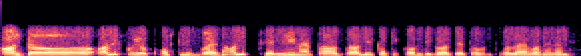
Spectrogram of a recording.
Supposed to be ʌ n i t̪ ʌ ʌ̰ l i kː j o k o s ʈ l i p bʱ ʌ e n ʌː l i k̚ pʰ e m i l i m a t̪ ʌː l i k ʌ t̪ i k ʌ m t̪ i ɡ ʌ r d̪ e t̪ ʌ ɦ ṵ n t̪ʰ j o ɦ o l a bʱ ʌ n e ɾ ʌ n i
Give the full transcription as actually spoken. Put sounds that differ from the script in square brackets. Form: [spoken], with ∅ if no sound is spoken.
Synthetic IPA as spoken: ʌ n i t̪ ʌ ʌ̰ l i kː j o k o s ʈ l i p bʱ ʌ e n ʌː l i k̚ pʰ e m i l i m a t̪ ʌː l i k ʌ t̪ i k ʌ m t̪ i ɡ ʌ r d̪ e t̪ ʌ ɦ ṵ n t̪ʰ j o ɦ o l a bʱ ʌ n e ɾ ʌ n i

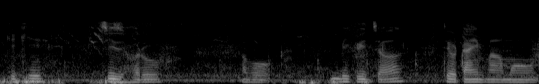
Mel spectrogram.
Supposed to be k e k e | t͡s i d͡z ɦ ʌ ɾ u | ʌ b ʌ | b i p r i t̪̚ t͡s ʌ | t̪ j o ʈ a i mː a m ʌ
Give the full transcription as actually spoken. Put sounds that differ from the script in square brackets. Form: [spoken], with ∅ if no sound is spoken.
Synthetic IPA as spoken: k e k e | t͡s i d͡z ɦ ʌ ɾ u | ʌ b ʌ | b i [k] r i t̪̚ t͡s ʌ | t̪ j o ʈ a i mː a m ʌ

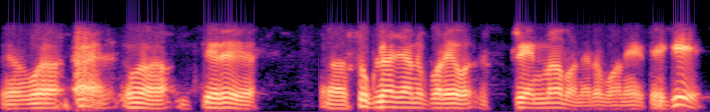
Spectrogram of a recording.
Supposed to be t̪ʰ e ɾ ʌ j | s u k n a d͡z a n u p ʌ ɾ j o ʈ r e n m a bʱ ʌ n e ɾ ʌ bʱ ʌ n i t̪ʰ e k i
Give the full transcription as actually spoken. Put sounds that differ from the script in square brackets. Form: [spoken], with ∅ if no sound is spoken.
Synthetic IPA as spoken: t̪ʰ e ɾ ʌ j | s u k n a d͡z a n u p ʌ ɾ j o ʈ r e n m a bʱ ʌ n e ɾ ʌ bʱ ʌ n [e] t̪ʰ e k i

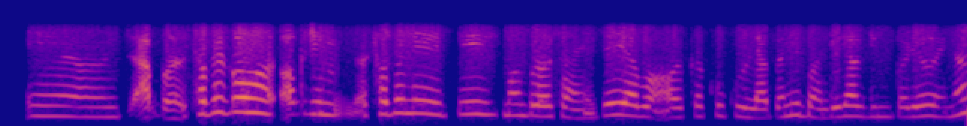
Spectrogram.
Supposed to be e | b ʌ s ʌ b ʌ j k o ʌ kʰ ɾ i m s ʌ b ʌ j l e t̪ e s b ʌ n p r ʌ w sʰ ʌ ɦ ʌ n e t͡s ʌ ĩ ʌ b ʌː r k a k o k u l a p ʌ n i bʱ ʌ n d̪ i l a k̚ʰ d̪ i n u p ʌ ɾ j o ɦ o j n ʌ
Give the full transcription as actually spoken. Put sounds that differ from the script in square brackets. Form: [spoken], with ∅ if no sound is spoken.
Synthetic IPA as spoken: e | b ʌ s ʌ b ʌ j k o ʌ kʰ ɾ i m s ʌ b ʌ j l e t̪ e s [m] ʌ n p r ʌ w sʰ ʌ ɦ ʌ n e t͡s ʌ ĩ ʌ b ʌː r k a k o k u l a p ʌ n i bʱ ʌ n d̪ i [ɾ] a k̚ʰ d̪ i n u p ʌ ɾ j o ɦ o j n ʌ

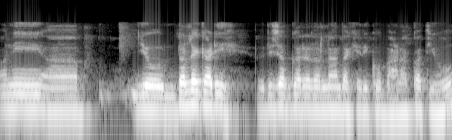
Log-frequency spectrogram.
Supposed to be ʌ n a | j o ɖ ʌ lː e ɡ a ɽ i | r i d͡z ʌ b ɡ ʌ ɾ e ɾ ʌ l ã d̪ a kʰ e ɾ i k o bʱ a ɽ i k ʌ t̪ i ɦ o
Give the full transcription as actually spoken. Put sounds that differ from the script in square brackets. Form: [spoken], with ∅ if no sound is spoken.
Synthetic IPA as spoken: ʌ n [i] | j o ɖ ʌ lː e ɡ a ɽ i | r i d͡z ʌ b ɡ ʌ ɾ e ɾ ʌ l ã d̪ a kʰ e ɾ i k o bʱ a ɽ [a] k ʌ t̪ i ɦ o

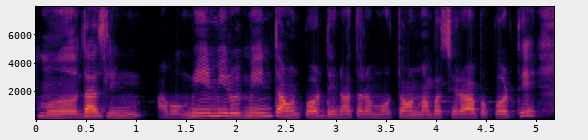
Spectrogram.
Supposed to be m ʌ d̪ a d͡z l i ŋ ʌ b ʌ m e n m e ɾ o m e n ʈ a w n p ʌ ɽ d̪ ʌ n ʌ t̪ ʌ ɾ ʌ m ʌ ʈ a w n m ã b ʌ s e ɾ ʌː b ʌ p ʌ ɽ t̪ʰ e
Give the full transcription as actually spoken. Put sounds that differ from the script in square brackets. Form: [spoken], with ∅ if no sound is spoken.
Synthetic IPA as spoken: m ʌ d̪ a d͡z l i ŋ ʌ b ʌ m e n m e ɾ o m e n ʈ a w n p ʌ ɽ d̪ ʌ n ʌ t̪ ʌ ɾ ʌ m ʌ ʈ a w n m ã b ʌ s e ɾ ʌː b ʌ p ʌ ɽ t̪ʰ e

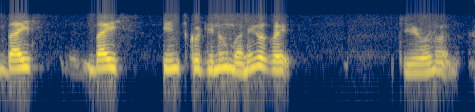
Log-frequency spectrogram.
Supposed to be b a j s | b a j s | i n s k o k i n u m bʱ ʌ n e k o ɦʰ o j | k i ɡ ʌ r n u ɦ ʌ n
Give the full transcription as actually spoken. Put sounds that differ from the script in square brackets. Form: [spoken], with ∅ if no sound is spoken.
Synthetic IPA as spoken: b a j s | b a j s | i n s k o k i n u [ŋ] bʱ ʌ n e k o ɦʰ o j | k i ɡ ʌ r n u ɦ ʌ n

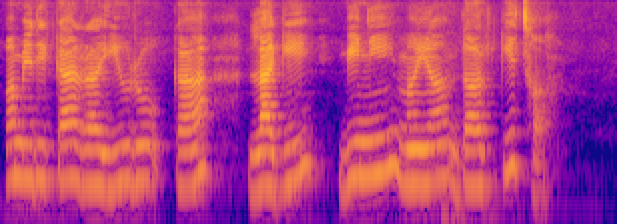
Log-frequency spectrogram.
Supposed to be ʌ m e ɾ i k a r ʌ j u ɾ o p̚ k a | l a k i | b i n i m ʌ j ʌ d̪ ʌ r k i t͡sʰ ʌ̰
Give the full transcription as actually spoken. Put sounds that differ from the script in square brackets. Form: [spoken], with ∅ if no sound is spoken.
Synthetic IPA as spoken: ʌ m e ɾ i k a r ʌ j u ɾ o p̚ k a | l a [ɡ] i | b i n i m ʌ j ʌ d̪ ʌ r k i t͡sʰ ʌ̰

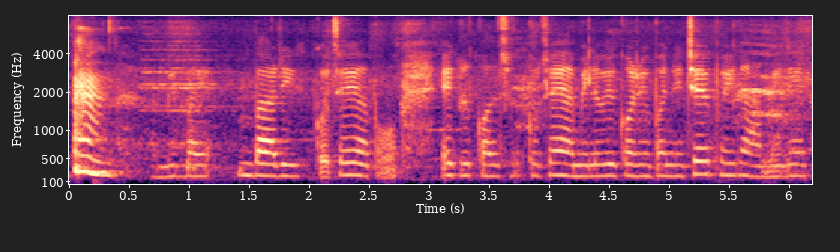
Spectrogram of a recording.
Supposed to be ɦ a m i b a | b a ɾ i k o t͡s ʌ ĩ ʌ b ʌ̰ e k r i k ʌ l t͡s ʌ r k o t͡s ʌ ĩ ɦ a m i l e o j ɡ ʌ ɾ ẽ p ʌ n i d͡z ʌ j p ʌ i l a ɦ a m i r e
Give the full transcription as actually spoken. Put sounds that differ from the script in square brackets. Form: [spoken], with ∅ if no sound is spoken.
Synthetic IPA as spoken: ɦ a m i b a | b a ɾ i k o t͡s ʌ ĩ ʌ b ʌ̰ e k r i k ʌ l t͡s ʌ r k o t͡s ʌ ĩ ɦ a m i l e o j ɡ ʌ ɾ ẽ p ʌ n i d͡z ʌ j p ʌ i l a ɦ a m i [l] e

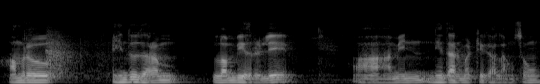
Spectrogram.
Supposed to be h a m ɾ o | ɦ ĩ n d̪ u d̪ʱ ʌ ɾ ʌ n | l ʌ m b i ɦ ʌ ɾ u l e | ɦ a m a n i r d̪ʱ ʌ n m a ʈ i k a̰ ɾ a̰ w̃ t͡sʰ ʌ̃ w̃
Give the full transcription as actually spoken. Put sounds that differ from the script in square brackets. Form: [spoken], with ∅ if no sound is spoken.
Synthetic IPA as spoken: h a m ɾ o | ɦ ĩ n d̪ u d̪ʱ ʌ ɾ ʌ [m] | l ʌ m b i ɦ ʌ ɾ u l e | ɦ a m [i] n i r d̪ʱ [a] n m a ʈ i k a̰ [l] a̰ w̃ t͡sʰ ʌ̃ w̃

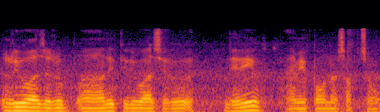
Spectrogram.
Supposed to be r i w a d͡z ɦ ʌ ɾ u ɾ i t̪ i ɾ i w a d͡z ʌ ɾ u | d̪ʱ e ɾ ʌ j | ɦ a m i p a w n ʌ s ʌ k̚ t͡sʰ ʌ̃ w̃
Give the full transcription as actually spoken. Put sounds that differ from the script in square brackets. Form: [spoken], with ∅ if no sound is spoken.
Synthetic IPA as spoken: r i w a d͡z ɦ ʌ ɾ u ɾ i t̪ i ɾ i w a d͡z ʌ ɾ u | d̪ʱ e ɾ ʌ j | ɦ a m i p a w n ʌ s ʌ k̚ t͡sʰ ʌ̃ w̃

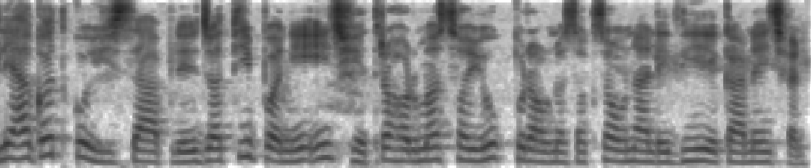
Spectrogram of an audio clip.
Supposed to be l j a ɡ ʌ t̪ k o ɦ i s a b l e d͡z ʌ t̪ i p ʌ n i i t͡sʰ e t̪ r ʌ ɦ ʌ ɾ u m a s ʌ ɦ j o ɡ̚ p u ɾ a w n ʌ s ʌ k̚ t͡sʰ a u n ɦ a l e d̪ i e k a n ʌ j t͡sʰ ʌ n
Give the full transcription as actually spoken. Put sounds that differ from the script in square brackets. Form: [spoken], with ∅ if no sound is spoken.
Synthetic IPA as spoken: l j a ɡ ʌ t̪ k o ɦ i s a b l e d͡z ʌ t̪ i p ʌ n i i t͡sʰ e t̪ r ʌ ɦ ʌ ɾ u m a s ʌ ɦ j o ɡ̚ p u ɾ a w n ʌ s ʌ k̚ t͡sʰ [ʌ] u n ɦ a l e d̪ i e k a n ʌ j t͡sʰ ʌ n

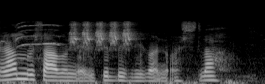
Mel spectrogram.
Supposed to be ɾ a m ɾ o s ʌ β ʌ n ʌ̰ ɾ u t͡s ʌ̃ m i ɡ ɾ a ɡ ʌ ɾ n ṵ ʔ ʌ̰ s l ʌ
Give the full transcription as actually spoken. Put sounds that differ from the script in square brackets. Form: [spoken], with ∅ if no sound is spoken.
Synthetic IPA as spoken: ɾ a m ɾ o s [a] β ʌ n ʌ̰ ɾ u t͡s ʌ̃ [b] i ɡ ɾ [i] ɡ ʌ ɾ n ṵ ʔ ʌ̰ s l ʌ

